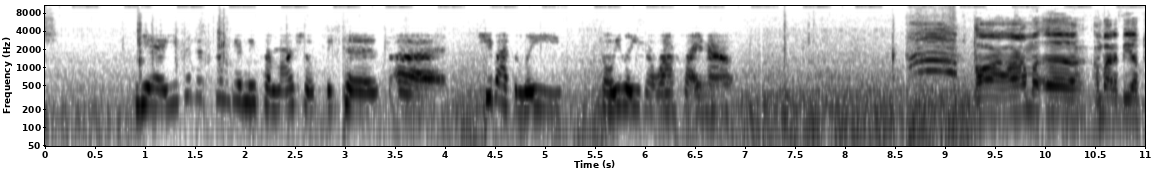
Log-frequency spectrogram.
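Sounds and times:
car engine idling: 0:00.0 - 0:11.0
person speaking: 0:08.6 - 0:09.3.

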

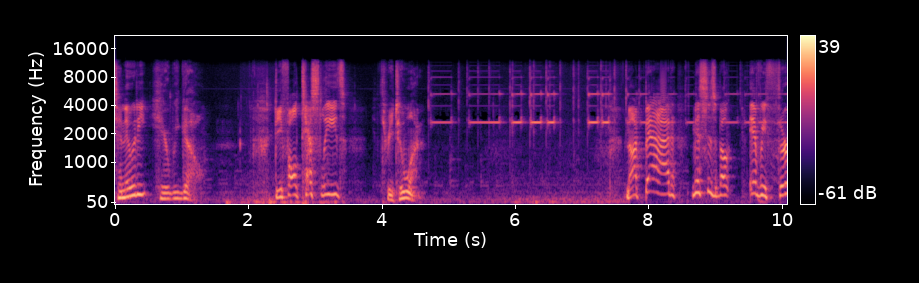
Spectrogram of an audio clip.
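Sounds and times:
high-pitched continuity beeps: 0:04.7 - 0:10.0.

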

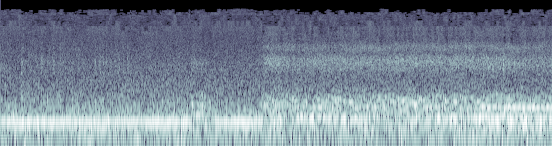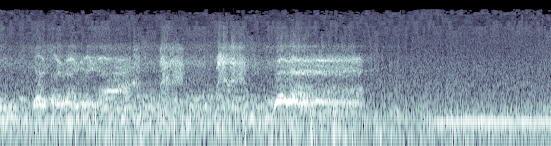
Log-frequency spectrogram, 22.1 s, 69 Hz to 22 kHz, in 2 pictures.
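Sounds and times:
dense noisy wash: 0:00.0 - 0:22.0
heavily distorted guitar: 0:00.0 - 0:22.0.

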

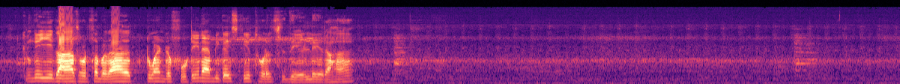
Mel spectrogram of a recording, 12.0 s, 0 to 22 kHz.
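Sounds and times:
faint steady whine: 0:00.0 - 0:12.0
low hum: 0:00.0 - 0:12.0.

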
